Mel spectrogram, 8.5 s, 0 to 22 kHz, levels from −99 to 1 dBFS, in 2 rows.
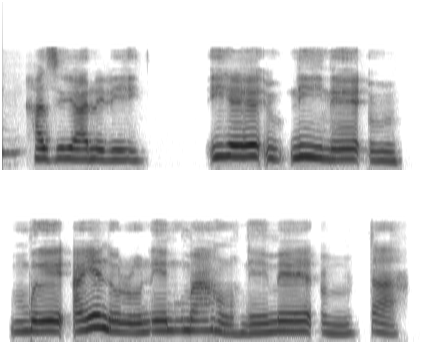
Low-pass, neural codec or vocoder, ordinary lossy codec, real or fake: none; codec, 16 kHz, 0.8 kbps, ZipCodec; none; fake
